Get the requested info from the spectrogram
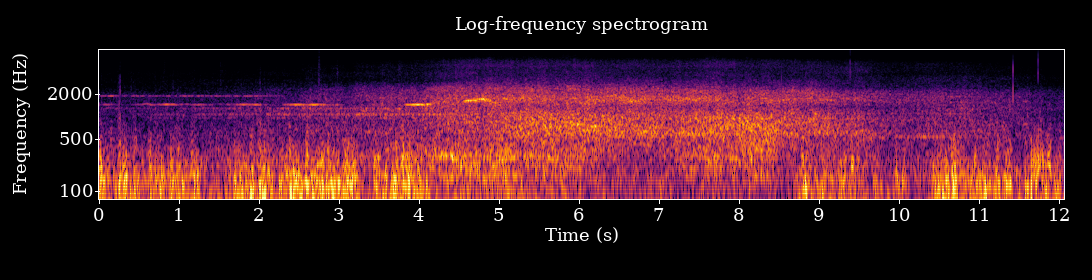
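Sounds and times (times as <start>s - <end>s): high-pitched wheel squeals: 0.0s - 5.5s
train wheels rushing on rail: 0.0s - 12.0s.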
